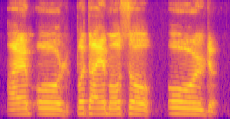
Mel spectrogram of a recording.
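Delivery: loud, slow, flat deadpan monotone. Doing an impersonation of the Terminator for the chat: Terminator voice. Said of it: "My impersonation of the ter-, of the Terminator".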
